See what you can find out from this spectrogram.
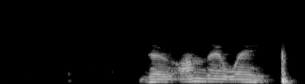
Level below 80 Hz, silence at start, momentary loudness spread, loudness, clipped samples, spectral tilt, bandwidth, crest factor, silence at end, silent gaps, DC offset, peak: -44 dBFS; 1.4 s; 4 LU; -23 LUFS; under 0.1%; -13.5 dB/octave; 2.5 kHz; 20 dB; 0.1 s; none; under 0.1%; -4 dBFS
